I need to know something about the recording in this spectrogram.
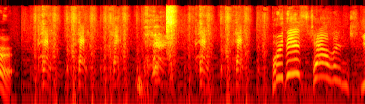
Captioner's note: running; Flower panting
